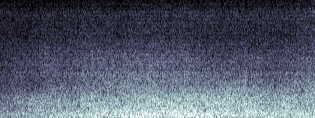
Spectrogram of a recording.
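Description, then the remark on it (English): Ocean waves wash steadily onto a beach, a continuous broad hiss of surf that swells slightly and holds, with no voices present. “You walk down to the beach where the waves of water come and go and sit down in the sand.”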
